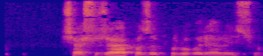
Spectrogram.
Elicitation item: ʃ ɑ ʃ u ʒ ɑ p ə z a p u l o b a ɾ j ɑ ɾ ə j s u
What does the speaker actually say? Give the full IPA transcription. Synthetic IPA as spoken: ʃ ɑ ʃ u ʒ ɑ p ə z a p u l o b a ɾ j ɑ l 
